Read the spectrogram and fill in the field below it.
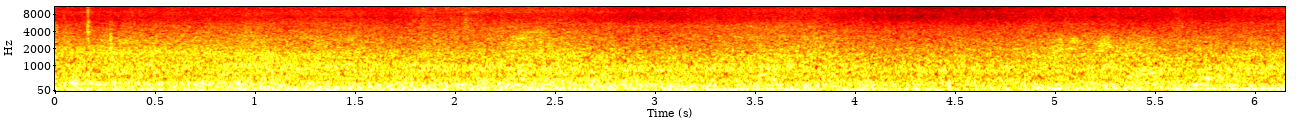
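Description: Car engines hum as vehicles drive past.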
